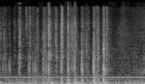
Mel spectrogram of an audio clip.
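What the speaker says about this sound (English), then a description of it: "I'm just going to shuffle the tarot now" Tarot cards being shuffled, soft quick riffling and papery taps in irregular bursts, close and quiet.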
